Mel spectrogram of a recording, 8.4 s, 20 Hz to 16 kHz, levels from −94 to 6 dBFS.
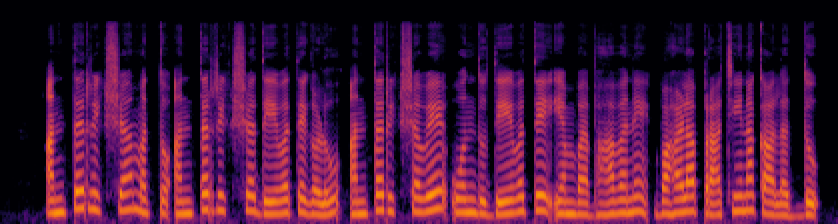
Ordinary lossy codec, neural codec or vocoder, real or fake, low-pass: none; none; real; 10.8 kHz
